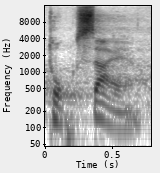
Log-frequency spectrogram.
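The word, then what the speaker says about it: δόξα: 영광이라는 단어가 헬라어로 독사예요. 독사, 많이 들어보셨죠? 그 뱀 있잖아요, 뱀. 그것과 똑같습니다, 발음이. 독사.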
